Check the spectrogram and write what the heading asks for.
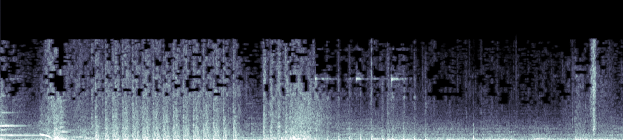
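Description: Automatic rifle fire in a sustained firefight: many rapid shots overlapping, with a low rumble under them. A brief falling whine comes near the start.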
